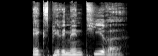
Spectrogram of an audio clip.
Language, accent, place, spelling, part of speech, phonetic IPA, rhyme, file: German, Germany, Berlin, experimentiere, verb, [ɛkspeʁimɛnˈtiːʁə], -iːʁə, De-experimentiere.ogg
- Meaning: inflection of experimentieren: 1. first-person singular present 2. singular imperative 3. first/third-person singular subjunctive I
